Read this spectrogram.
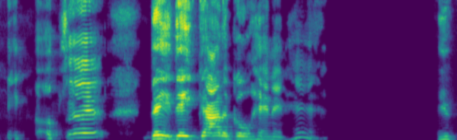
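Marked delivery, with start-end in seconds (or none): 0.0-1.0 high-pitched laughing check-in. Real, not acted. Speaker asks listeners whether they follow, laughing. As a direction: laugh through the question.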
